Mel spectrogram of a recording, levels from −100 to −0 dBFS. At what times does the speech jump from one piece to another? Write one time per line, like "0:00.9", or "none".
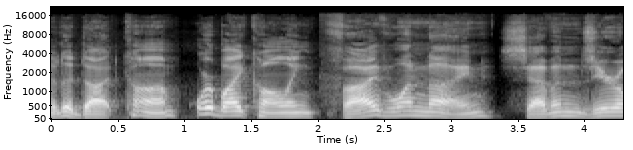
0:01.0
